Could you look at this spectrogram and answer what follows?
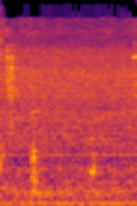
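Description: Farm chickens clucking, with a couple of short, soft clucks over a steady background hum in a brief moment, no voices present.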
